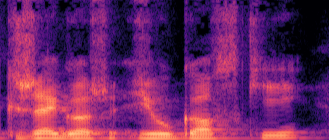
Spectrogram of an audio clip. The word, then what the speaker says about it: Grzegorz Ziolkowski: So my name is Grzegorz Ziolkowski.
